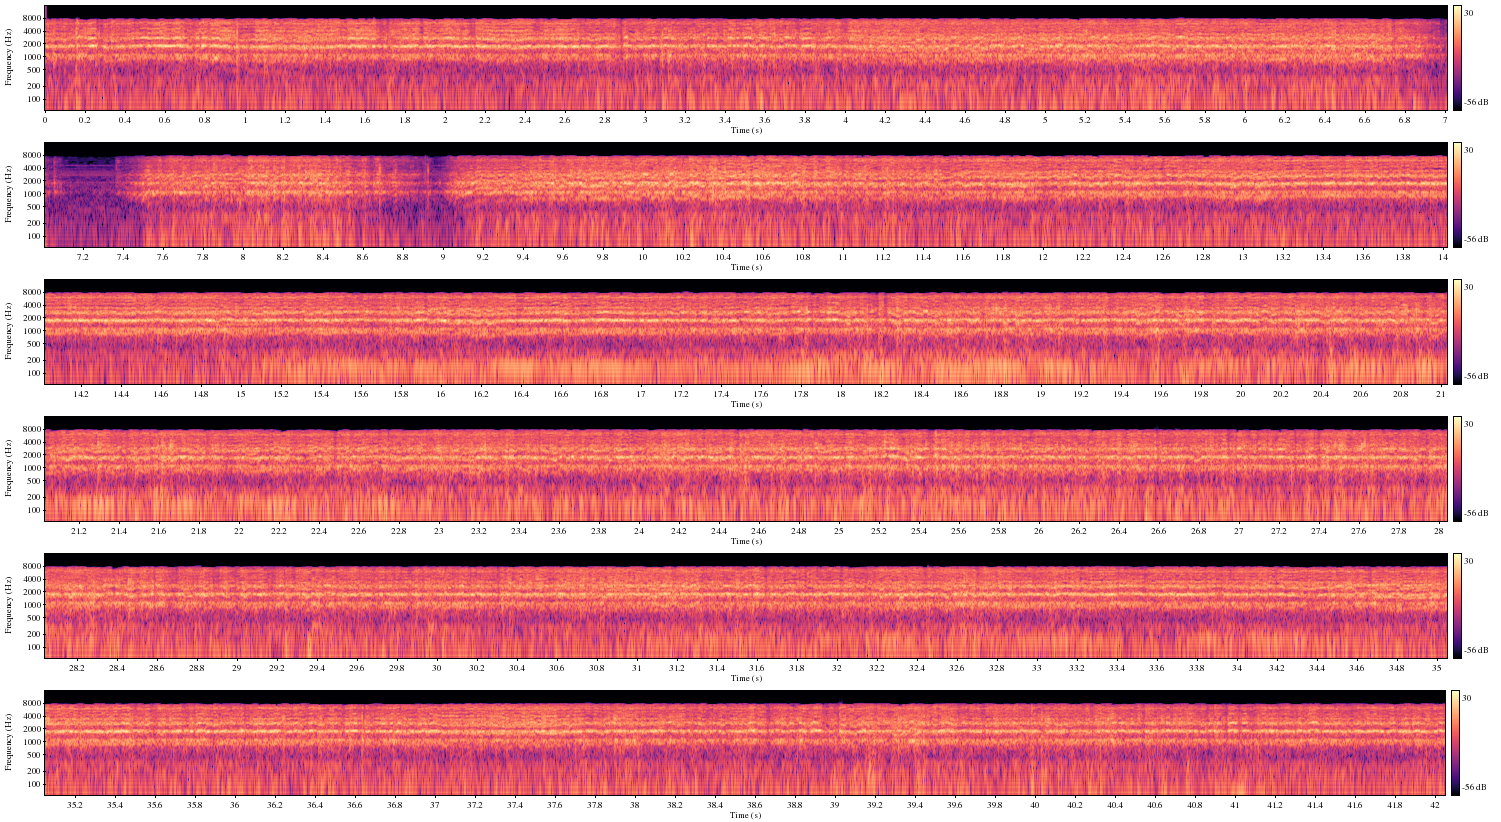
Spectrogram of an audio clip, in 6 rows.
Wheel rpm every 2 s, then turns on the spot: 230, 230, 200, 140, 120, 200, 230, 230, 230, 230, 230, 220, 230, 230, 230, 220, 230, 230, 230, 230, 230.
none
